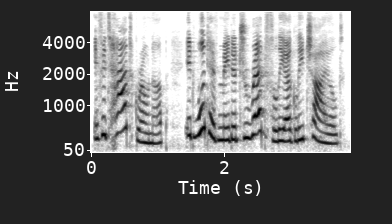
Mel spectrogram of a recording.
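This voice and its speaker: A woman's voice: sits high, big pitch swings, normal speed. A woman playing a polite, earnest, curious young girl in a radio play. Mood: fretful, scolding.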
